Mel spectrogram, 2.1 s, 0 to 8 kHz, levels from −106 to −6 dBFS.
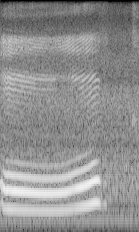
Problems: constant background noise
